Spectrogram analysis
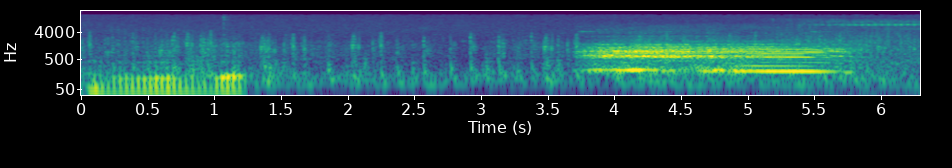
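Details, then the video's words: Wild buffalo in a savannah setting gives a drawn-out, tonal, mooing bellow lasting about two seconds, steady and slightly wavering in pitch, preceded by softer low thumps and rustling background noise. "The sounds of buffalo in the wild."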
